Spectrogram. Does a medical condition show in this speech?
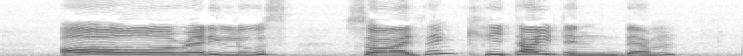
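Yes: cerebral palsy; speech therapy.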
